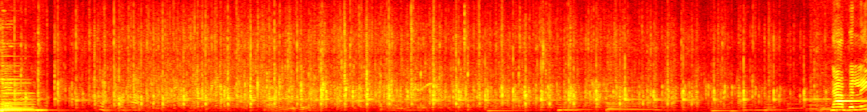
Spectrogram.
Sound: audience applauds, chuckles

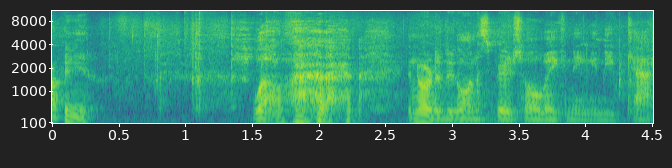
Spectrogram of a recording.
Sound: laughs

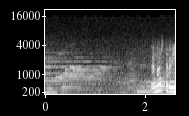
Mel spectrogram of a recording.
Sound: speaking in foreign language

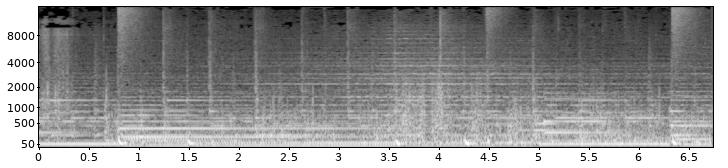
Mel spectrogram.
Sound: sound of wind

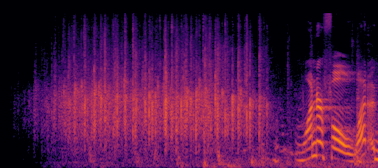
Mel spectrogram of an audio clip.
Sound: audience applauding

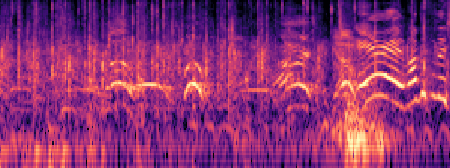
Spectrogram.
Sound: applause and cheering

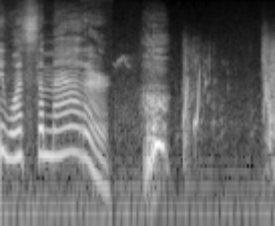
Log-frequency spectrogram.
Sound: gasps

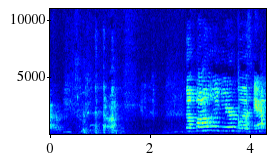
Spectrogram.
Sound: laughs

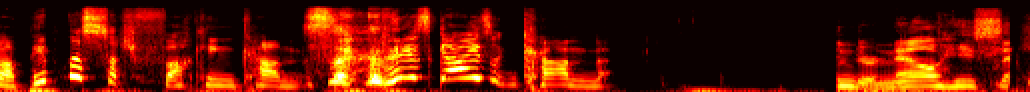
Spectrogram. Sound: chuckles

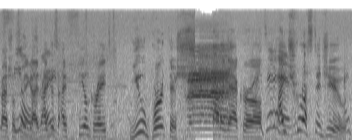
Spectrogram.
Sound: baah

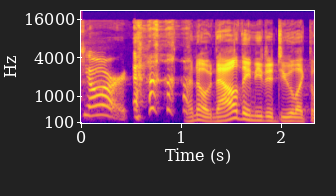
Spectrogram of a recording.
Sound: Felicia laughs

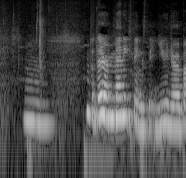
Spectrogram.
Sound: kisses

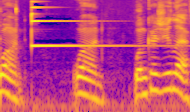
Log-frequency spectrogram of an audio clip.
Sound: bell dinging

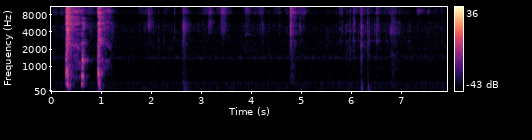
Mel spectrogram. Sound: coughs

